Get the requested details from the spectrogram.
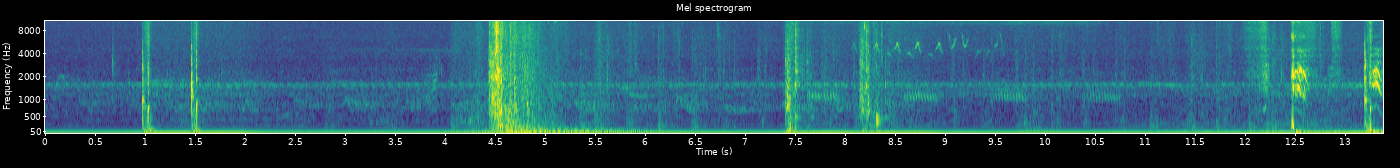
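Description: Building pieces snap into place with short, sharp knocks.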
